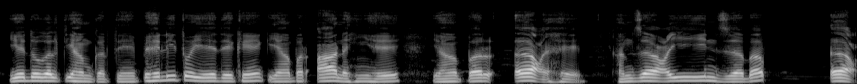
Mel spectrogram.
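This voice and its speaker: A man's voice: a little high, warm tone, clean tone, no room sound, studio quality. A man teaching Quran recitation in an explanatory lesson, patiently repeating words and demonstrating correct pronunciation.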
